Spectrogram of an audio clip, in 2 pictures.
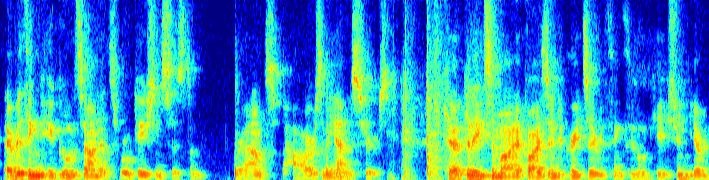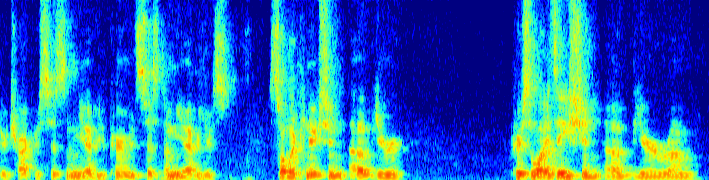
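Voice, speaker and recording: Rambling low-voiced man talking space. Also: fairly quick, rough recording. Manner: rambling, repetitive, laughs at himself. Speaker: video host. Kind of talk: rambling cosmic monologue to viewers.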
